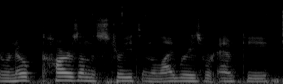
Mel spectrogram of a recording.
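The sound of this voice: A mumbling woman with a very deep, low pitch, ordinary pitch variation and a fairly quick pace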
